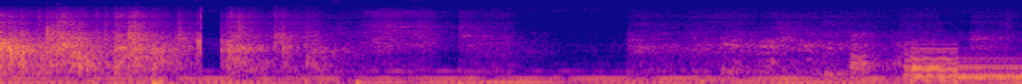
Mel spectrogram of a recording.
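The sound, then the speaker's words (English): A crowd claps for a woman in a dense, steady burst that gradually thins out, with some voices and a sustained tone near the end. “Come on, clap for her.”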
